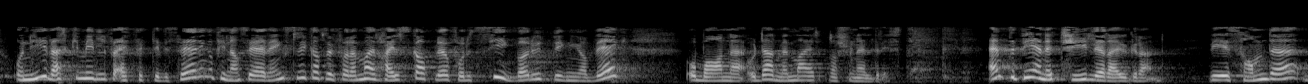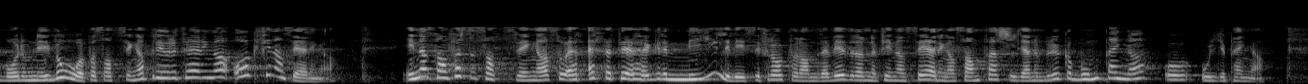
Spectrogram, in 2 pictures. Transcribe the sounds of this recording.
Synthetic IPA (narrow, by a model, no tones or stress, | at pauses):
ʔɔnyːəʋæɾkəmɪd̪ləfɔɾɛfɛk̚t̪ɪʋɪseːɾɪŋɔfɪnɑnsɪeːɾɪŋsliːkɑt̪ʋɪfoːɾɛnmæɪɾhæɪlskɑːplɪɔfɔɾʉt̪siːɡ̚bɑːɾʉːt̪̚bʏɡnɪŋɑʋːeːɡ | ʔɔbɑːnəʔɔ̰d̪æɾmeːmæɪɾɾɑʃʊnɛld̪ɾɪ̰ft̪ | ʔɛnt̪eːpʰeːənæt̪ʰyːd̪l̩ɪɾɑʉɡɾœ̰n | ʋɪɛsɑmd̪əboːd̪əʊmnɪʋoːəpʰɔsɑt̪sɪŋɑpʰɾɪʊɾɪt̪ʰeːɾɪŋɑʔoːɡfɪnɑnsɪeːɾɪŋɑ̰ɾ | ʔɪnːɑnsɑmfæʂl̩sɑt̪sɪŋɑsɔæɾɛfæpʰeːhœɡɾəmyːlɪʋiːsɪfɾoːkʰʋɑɾɑnd̪ɾəʋiːd̪ɾɑːɾənəfɪnɑnsɪeːɾɪŋɑsɑmfæʂl̩jɛnːɔmbɾʉːkɑbʊmpʰɛŋːɑɾʔɔʊljəpʰɛŋːɑ̰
